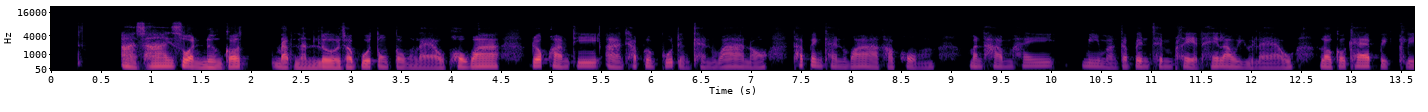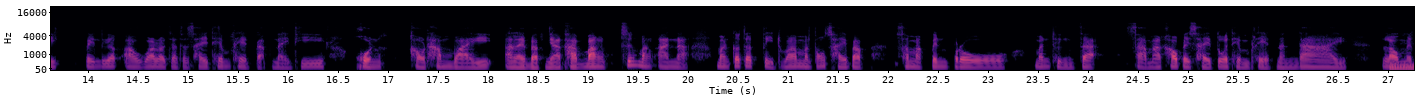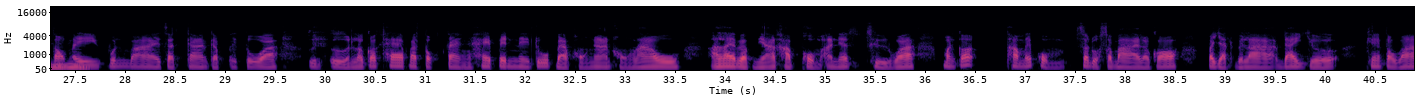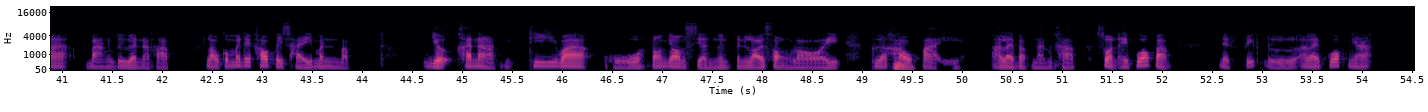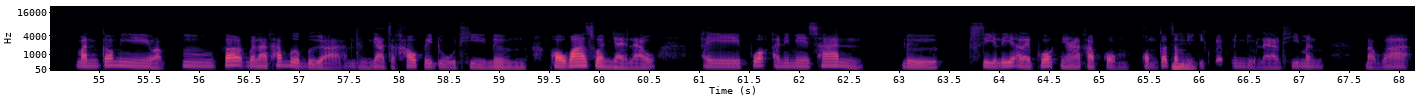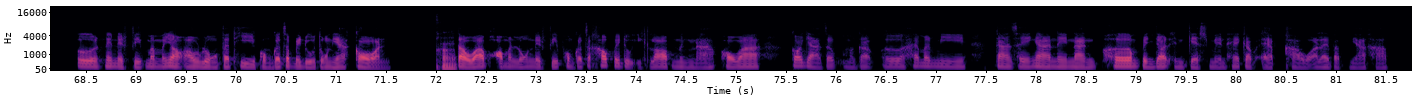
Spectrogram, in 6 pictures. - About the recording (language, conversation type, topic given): Thai, advice, ฉันสมัครบริการรายเดือนหลายอย่างแต่แทบไม่ได้ใช้ และควรทำอย่างไรกับความรู้สึกผิดเวลาเสียเงิน?
- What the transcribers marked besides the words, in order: tapping; other background noise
